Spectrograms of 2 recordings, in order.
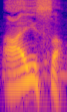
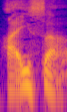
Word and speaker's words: Isa: get the names wrong Isa Isa Isa when you say it correctly it sound like Esau right but this is one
